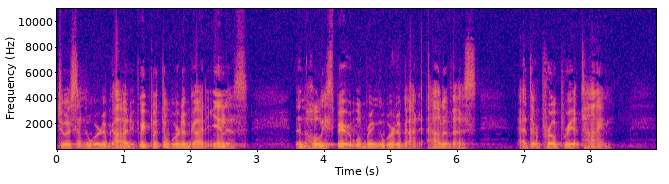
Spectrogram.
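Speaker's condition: Vocal cord surgery recovery; resting voice

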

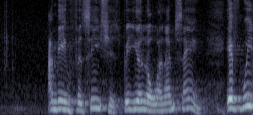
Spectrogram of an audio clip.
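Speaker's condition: ALS; talking funny

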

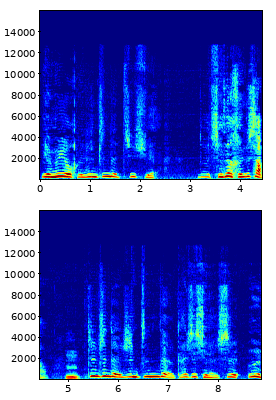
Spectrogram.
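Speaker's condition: Cerebral palsy; unclear, slurred articulation described in own poem

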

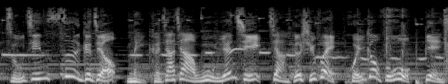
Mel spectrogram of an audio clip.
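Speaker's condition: No condition

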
